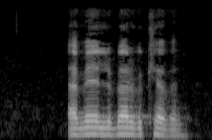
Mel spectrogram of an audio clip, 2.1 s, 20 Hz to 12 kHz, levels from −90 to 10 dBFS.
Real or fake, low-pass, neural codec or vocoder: real; 9.9 kHz; none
